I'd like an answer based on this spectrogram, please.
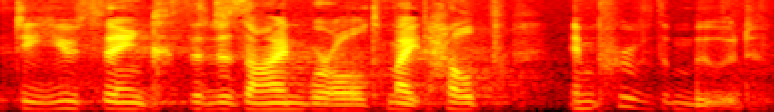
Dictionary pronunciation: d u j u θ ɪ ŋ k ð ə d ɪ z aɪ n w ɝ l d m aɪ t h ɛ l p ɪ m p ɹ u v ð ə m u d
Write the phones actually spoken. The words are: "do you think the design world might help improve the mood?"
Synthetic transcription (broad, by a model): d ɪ j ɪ θ ɪ ŋ k ð ə d ɪ z aɪ n w ɝ l d m aɪ t h ɛ l p ɪ m p ɹ u v ð ə m u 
